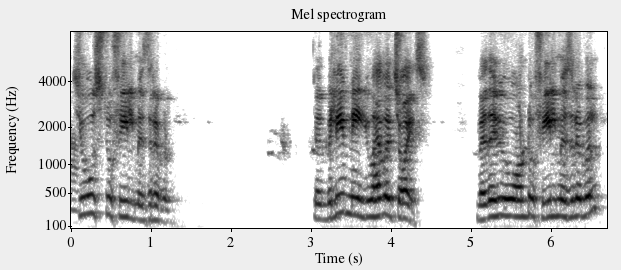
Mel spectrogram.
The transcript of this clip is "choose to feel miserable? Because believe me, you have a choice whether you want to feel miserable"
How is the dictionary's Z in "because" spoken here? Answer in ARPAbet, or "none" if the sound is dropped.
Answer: none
